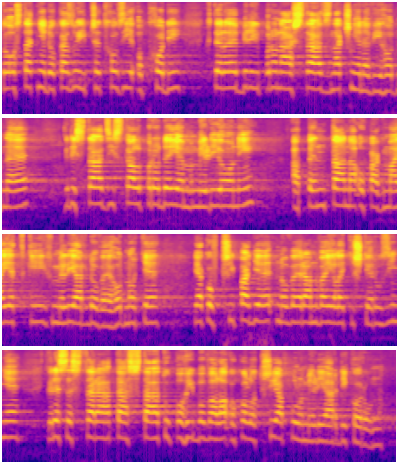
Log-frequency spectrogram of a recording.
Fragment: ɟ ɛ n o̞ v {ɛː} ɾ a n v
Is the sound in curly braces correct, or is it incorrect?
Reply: correct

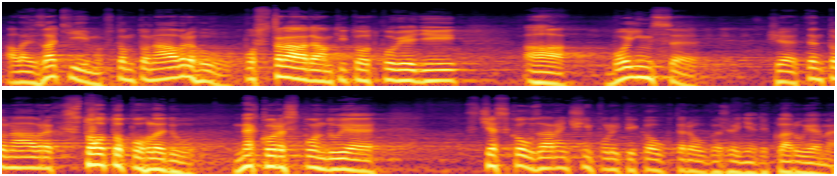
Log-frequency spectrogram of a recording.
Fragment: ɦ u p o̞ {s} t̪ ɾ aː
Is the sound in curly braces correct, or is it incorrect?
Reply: correct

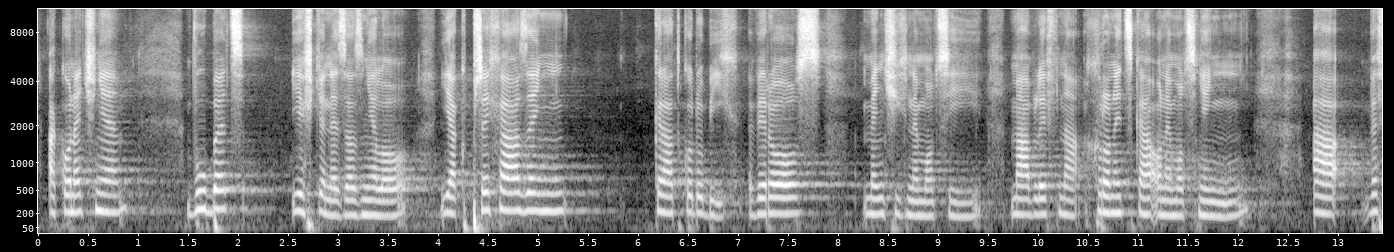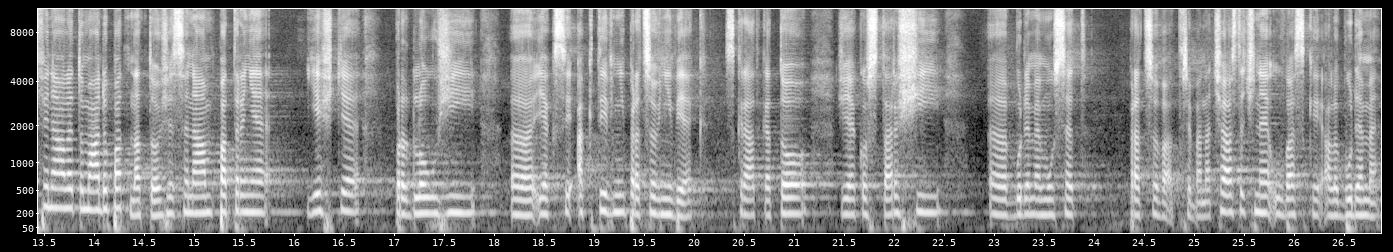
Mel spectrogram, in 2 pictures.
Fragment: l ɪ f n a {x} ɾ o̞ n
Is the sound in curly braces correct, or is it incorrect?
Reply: correct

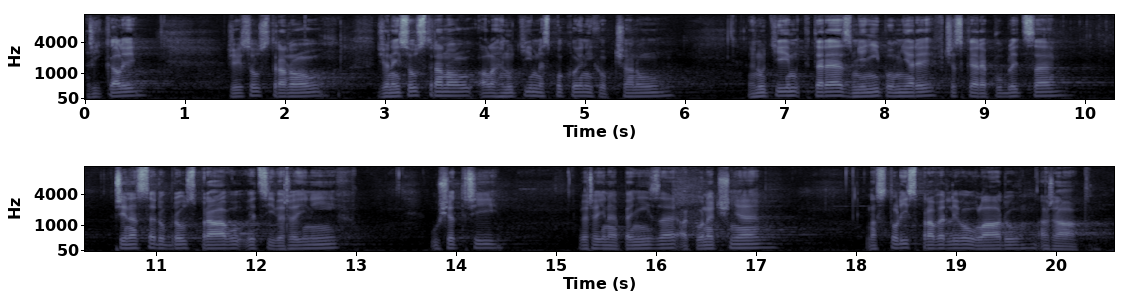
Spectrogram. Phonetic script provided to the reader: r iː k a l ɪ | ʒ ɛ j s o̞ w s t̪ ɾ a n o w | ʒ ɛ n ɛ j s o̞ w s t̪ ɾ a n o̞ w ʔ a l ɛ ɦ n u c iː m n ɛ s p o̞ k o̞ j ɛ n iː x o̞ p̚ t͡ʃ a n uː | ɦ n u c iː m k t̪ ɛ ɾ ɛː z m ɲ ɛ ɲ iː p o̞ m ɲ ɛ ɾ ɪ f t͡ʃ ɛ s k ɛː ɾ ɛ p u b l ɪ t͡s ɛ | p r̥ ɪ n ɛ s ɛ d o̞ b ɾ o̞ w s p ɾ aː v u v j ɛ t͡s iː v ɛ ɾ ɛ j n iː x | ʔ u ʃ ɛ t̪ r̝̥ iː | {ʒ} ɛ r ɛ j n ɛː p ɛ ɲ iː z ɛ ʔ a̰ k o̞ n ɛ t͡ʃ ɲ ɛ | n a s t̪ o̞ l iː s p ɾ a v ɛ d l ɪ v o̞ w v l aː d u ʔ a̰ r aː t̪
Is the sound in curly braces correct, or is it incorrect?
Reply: incorrect: v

